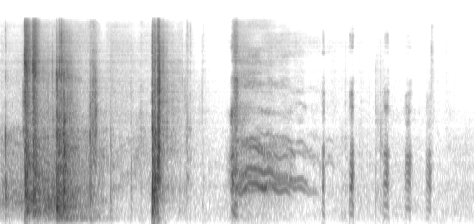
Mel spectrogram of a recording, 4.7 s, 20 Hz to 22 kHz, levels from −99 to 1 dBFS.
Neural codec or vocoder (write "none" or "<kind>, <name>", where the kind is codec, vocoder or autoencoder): codec, DAC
